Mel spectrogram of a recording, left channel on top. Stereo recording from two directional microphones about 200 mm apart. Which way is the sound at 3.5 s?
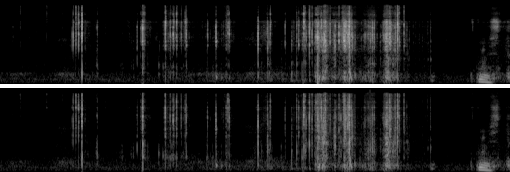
20° right (ahead or behind).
